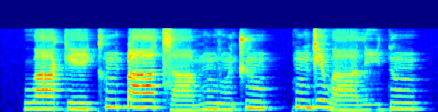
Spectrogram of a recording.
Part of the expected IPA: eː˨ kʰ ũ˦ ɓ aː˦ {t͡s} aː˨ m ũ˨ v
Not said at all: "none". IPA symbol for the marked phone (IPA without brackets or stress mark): t͡s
